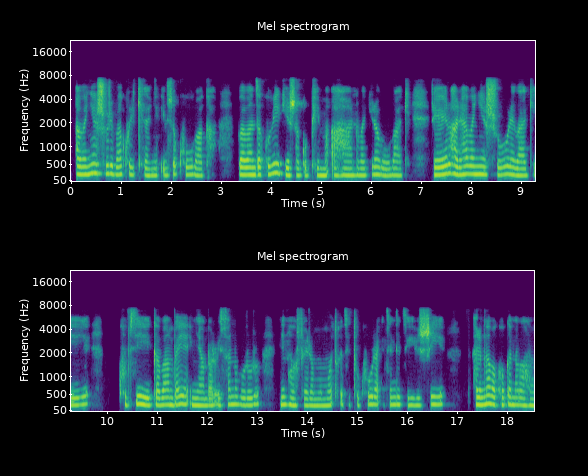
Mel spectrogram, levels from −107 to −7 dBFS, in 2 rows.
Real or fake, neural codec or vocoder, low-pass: fake; codec, 16 kHz, 6 kbps, DAC; 7.2 kHz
